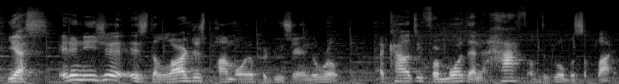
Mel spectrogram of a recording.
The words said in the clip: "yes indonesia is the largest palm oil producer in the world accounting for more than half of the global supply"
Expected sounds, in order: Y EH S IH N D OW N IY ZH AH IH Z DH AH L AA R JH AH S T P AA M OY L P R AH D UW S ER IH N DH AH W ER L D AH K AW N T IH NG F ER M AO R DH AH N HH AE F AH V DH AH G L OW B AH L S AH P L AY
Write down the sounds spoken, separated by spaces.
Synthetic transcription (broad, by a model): Y EH S IH N D OW N IY ZH AH IH Z DH AH L AA R JH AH S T P AA M OY L P R AH D UW S ER IH N DH AH W ER L D AH K AW N T IH NG F ER M AO R DH AH N HH AE F AH V DH AH G L OW B AH L S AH P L AY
